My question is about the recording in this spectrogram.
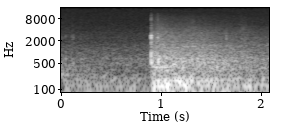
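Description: Near silence: faint room tone, broken about a second in by one sudden faint sound that fades away over about a second.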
